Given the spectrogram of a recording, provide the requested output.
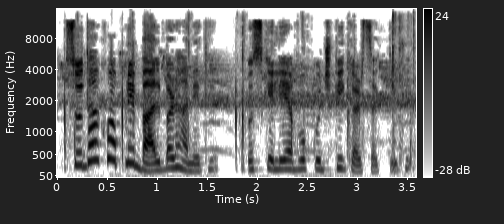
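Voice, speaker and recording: A woman's voice: mid-range voice, big pitch swings, moderate pace, over music. A woman narrating a scripted moral story.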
